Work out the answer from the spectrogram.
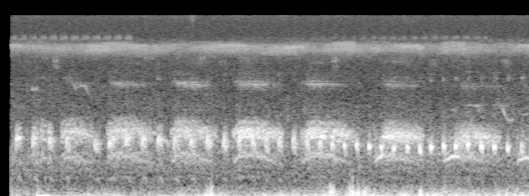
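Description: Birds calling in the background: a fast, steady run of short repeated calls, with a few low knocks.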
